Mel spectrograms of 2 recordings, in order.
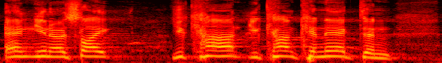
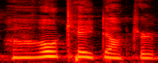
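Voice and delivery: meek patient; 3 semitones lower, 6 dB quieter than usual. Acted. Acted patient answering doctor.

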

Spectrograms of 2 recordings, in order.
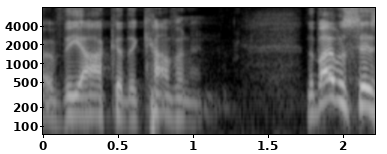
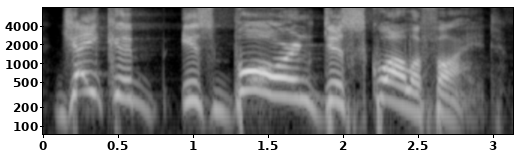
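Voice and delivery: loud, slow, with full preacher force; preaching at full force; 6 semitones higher, 7 dB louder, slower than usual. Acted. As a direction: hammer it home from the pulpit. Preaching climax.

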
